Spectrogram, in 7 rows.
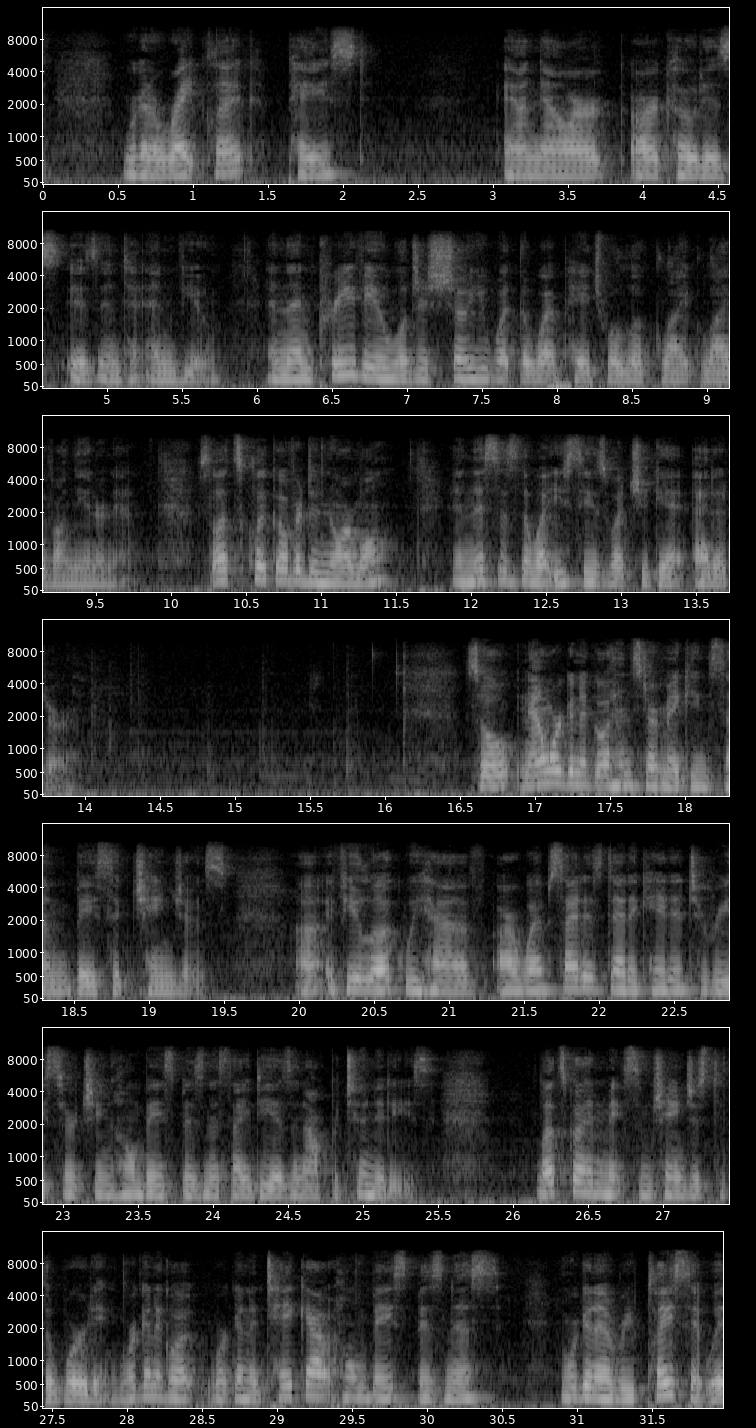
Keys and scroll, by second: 3.3 scroll down 1.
